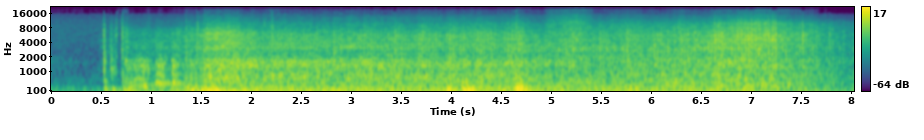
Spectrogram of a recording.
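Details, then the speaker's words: 2013 Mini One 1.6 D with BMW N47 diesel, suspected timing chain problem: engine starts and idles with an uneven metallic clatter like a bag of nails over the diesel knock; cause not confirmed. "So, yeah, now it still runs, it still starts and it still runs, but it sounds like a bag of nails."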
